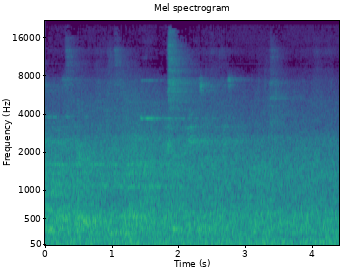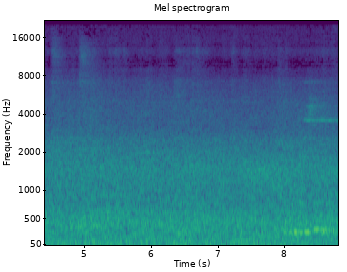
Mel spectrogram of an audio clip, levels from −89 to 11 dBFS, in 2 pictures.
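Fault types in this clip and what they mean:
No technical faults are audible in this recording of everyday sound.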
